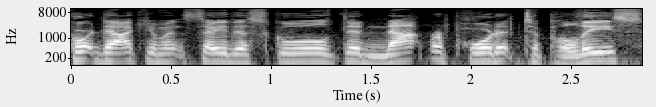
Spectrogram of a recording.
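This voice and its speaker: A man with a plain, everyday voice, fairly high in pitch, talking at a fairly quick pace in a dry, close sound with no echo. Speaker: TV news anchor and reporter. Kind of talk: TV news reporter package voiceover.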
